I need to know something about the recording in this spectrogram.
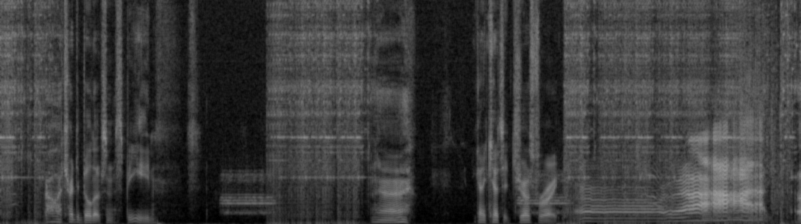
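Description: Glass bottles clatter and smash in a crash.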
